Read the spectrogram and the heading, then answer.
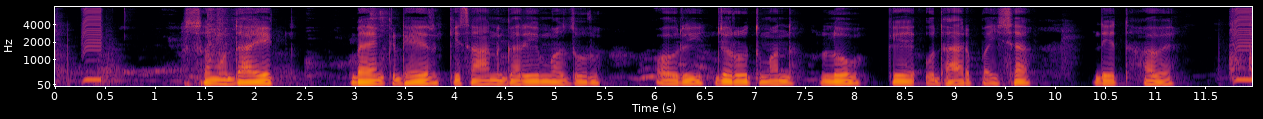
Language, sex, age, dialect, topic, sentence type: Bhojpuri, male, 18-24, Northern, banking, statement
